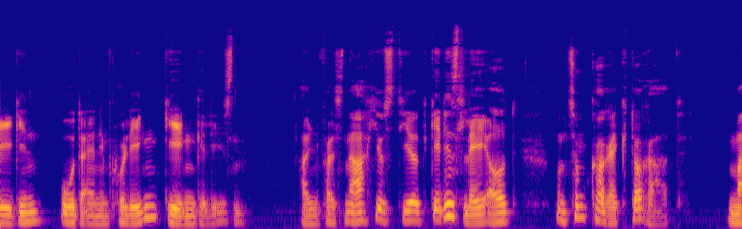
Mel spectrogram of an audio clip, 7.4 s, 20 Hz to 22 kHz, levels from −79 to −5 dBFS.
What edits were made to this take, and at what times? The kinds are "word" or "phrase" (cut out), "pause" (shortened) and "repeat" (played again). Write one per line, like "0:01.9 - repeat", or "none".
none

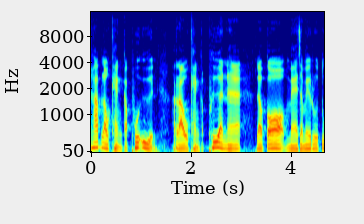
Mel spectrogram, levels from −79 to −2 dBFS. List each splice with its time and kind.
none

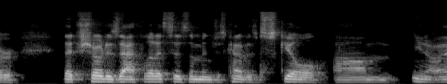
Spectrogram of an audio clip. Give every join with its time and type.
0:02.6 - word

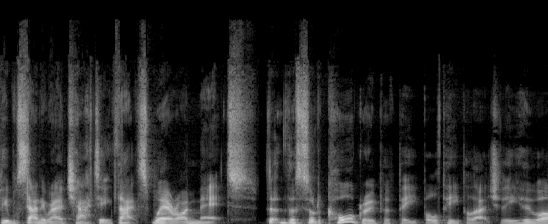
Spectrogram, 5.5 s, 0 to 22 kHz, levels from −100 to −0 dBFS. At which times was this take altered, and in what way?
0:04.4 - phrase

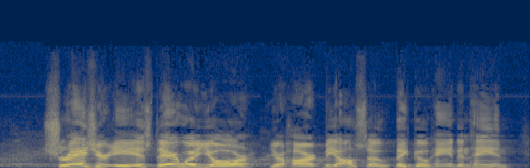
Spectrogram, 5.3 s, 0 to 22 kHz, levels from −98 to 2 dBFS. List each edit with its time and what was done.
0:02.6 - pause

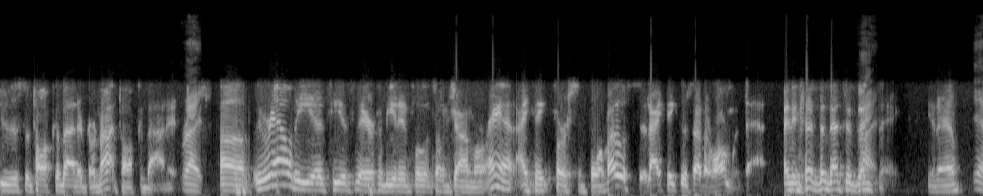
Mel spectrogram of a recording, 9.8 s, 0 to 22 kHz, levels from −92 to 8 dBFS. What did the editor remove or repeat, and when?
0:02.1 - pause

